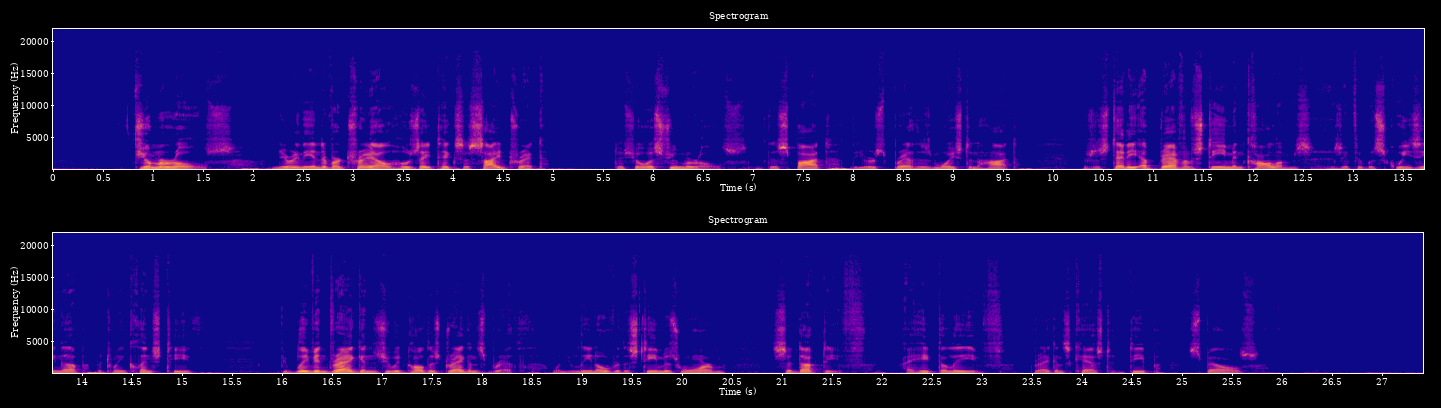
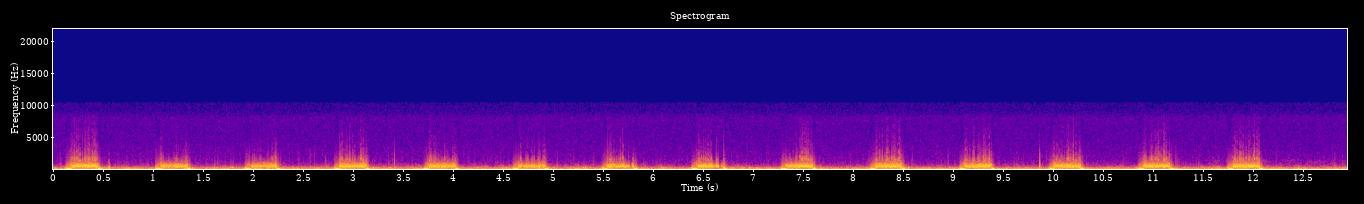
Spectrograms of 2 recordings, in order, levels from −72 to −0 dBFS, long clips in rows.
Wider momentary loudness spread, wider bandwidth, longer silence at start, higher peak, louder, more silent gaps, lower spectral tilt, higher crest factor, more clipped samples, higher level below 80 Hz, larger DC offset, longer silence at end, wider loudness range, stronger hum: first, 18 LU vs 11 LU; first, 19 kHz vs 8.8 kHz; first, 0.8 s vs 0 s; second, -8 dBFS vs 0 dBFS; second, -30 LUFS vs -13 LUFS; neither; second, -5 dB/octave vs -9 dB/octave; first, 22 dB vs 12 dB; neither; second, -46 dBFS vs -24 dBFS; neither; first, 0.35 s vs 0 s; first, 8 LU vs 2 LU; neither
